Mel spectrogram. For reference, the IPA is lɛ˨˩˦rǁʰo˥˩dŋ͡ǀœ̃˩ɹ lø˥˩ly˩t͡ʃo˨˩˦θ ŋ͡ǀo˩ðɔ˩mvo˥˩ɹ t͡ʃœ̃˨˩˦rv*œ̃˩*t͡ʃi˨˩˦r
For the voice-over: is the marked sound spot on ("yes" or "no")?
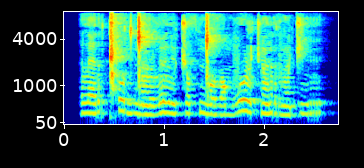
yes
